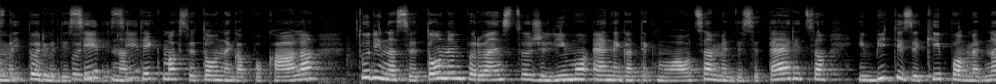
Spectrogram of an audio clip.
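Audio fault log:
0.00–1.48 s, doubled audio track: The speech is already heard twice as the clip opens. A full-band copy trails around 400 ms behind, roughly 10 dB quieter, with no room decay. It stops abruptly before "svetovnega pokala tudi na". A slower second capture path is likely.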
